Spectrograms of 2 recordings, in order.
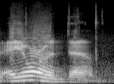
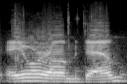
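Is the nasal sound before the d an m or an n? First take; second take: n; m. First: An n sound comes before the d. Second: An m sound comes before the d. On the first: The speaker calls it right. "which is only slightly less hard to say" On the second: The speaker calls it wrong. "which is hard to say"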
